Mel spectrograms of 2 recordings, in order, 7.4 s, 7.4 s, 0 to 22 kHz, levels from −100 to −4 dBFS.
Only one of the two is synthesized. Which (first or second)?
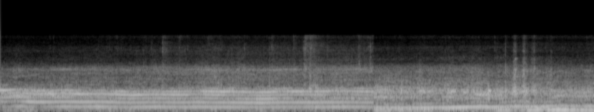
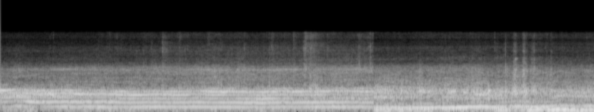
second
